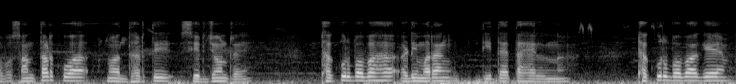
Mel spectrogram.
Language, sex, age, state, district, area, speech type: Santali, male, 45-60, Jharkhand, Bokaro, rural, spontaneous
